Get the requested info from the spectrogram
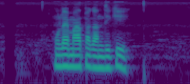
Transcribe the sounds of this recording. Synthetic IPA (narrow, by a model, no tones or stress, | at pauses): ɦũlajmat̪maɡand̪ʱiki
